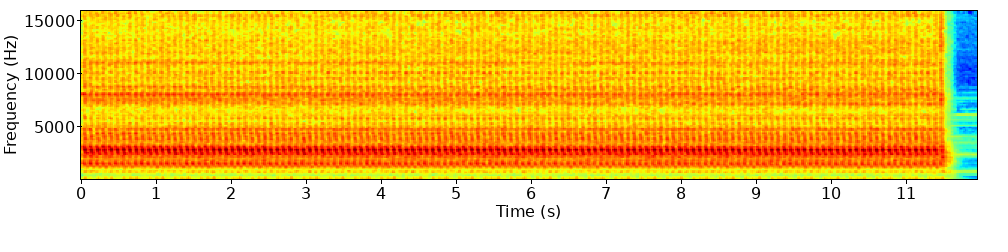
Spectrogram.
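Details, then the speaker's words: Engine cranking on two uncharged batteries at about 15 volts, fuel pump running, voltage dropping only to 12-13: brisk, even cranking about four compression beats a second, oil pressure reaching almost 60 psi while cranking. "What was that, almost 60 pounds of oil pressure cranking? You can hear how much more it likes that extra voltage."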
